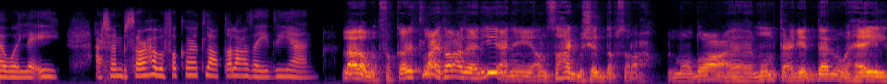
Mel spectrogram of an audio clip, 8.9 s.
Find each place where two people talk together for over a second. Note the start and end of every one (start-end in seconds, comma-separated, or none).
none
